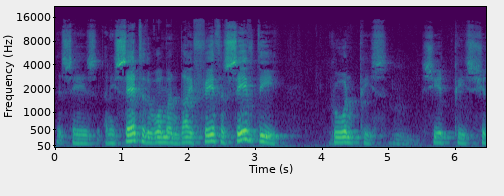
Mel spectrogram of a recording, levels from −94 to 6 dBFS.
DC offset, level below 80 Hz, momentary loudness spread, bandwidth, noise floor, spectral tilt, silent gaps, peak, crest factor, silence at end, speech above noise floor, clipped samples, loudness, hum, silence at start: under 0.1%; -64 dBFS; 19 LU; 15.5 kHz; -64 dBFS; -4 dB/octave; none; -10 dBFS; 18 dB; 0 s; 37 dB; under 0.1%; -26 LUFS; none; 0.05 s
